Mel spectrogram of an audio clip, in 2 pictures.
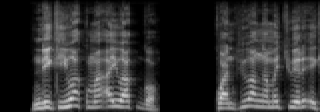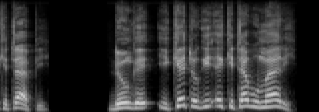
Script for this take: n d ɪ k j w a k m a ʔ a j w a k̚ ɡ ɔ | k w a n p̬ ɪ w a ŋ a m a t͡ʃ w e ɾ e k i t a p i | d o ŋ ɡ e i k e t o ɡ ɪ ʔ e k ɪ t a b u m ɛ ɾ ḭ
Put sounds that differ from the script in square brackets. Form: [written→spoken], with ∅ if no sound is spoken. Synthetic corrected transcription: n d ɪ k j w a k m a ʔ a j w a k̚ ɡ ɔ | k w a n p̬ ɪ w a ŋ a m a t͡ʃ w e ɾ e k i t a p i | d o ŋ ɡ e i k e t o ɡ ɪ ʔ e k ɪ t a b u m [ɛ→a] ɾ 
